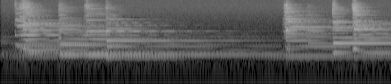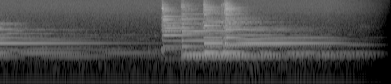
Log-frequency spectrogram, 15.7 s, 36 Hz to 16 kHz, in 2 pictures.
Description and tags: Harp Melody 6
Melodic Snippets from recordings of me playing the Swar SanGam. This wonderful instrument is a combination of the Swarmandal and the Tanpura. 15 harp strings and 4 Drone/Bass strings.
In these recordings I am only using the Swarmandal (Harp) part.
It is tuned to C sharp, but I have dropped the fourth note (F sharp) out of the scale.
There are four packs with lots of recordings in them; strums, plucks, short improvisations.
"Short melodic statements" are 1-2 bars. "Riffs" are 2-4 bars. "Melodies" are about 30 seconds and "Runs and Flutters" is experimenting with running up and down the strings. There is recording of tuning up the Swarmandal in the melodies pack.
Ethnic, Swarsamgam, Strings, Swar-samgam, Surmandal, Indian, Melody, Riff, Harp, Melodic, Swarmandal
